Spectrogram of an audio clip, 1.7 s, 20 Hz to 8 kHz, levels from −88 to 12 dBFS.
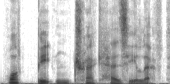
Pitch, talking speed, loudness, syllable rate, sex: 105 Hz, 210 wpm, -18 LUFS, 4.5 syllables/s, male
